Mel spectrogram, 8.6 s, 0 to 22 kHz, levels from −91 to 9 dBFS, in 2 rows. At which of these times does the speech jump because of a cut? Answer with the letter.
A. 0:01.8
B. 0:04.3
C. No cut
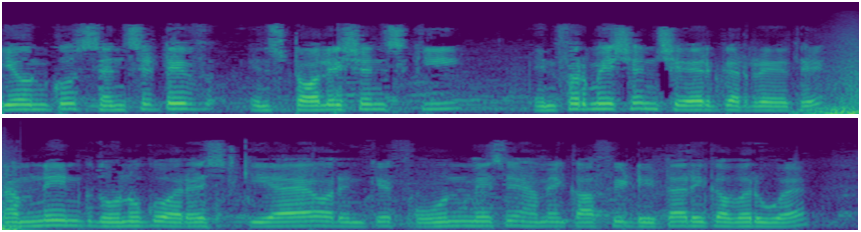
B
